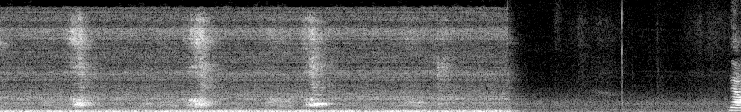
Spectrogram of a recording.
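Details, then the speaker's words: Sleeping child with obstructive sleep apnea: repeated brief gulping, choking noises over a steady hum as airway muscles relax and block breathing until he partly wakes and catches breaths; obstructive sleep apnea. "until his brain wakes him up a little bit so he catches a few bre uh breaths and again the deeper he goes back into sleep the more those muscles relax again and the blockage happens again and again he goes through the effort you can almost hear him swallowing his own tongue right"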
